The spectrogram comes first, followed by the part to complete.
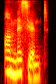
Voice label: "omniscient", Indian

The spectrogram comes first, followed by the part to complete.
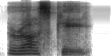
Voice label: "Russki", Indian

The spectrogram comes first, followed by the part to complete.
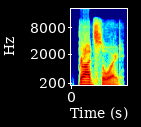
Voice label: "broadsword", American

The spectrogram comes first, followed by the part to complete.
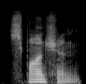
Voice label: "sponsion", American

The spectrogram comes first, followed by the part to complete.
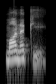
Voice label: "monarchy", Indian

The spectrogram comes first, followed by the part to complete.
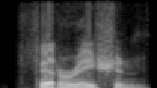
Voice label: "federation", American

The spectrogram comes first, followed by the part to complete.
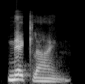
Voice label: "neckline", Indian

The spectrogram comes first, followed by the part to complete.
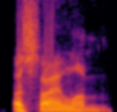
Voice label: "asylum", American

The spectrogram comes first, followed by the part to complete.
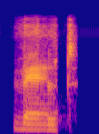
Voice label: "veld", Indian

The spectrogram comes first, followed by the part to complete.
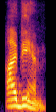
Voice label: "IBM", Indian

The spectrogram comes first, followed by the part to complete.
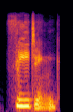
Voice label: "fleeting", Indian

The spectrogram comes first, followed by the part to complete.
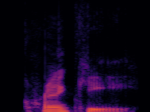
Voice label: "cranky", American

